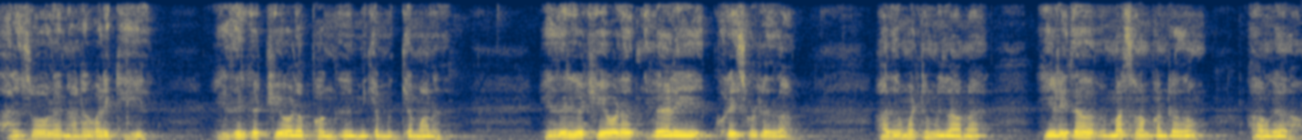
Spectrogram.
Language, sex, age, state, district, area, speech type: Tamil, male, 60+, Tamil Nadu, Viluppuram, urban, spontaneous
